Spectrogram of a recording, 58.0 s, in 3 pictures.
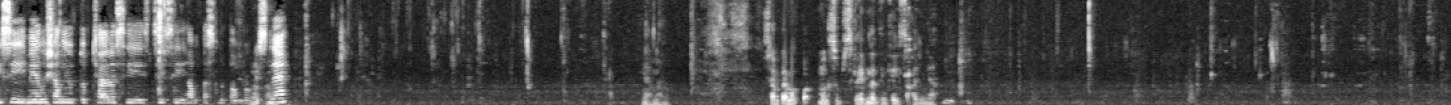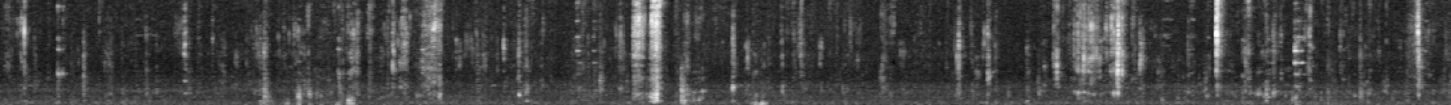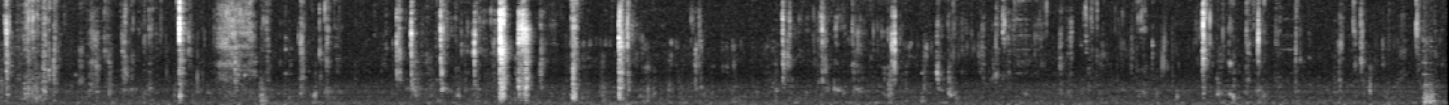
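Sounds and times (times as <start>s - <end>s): wet chewing and lip smacks: 4.1s - 8.3s, 16.0s - 26.7s, 43.9s - 57.7s.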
